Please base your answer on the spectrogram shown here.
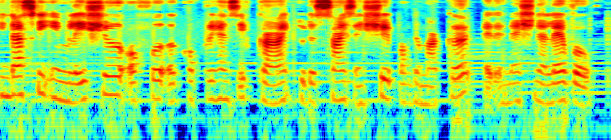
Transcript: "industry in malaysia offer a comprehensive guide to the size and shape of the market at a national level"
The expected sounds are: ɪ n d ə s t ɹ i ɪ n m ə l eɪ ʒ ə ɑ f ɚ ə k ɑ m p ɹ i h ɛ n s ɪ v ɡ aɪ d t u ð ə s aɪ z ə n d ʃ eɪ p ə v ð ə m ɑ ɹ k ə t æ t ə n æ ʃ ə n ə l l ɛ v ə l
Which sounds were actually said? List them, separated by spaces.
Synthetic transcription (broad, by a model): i n d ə s t ɹ i ɪ n m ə l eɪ ʃ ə ɑ f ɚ ə k ɑ m p ɹ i h ɛ n s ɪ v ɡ aɪ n t u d ə s aɪ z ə n ʃ eɪ p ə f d ə m ɑ k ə t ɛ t ə n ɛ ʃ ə n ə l l ɛ v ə l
